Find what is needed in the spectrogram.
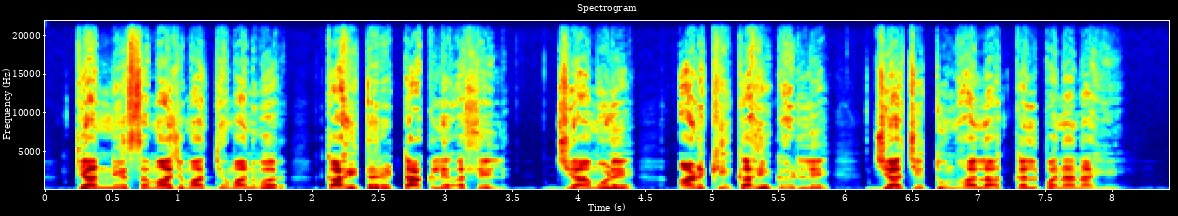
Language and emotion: Marathi, neutral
